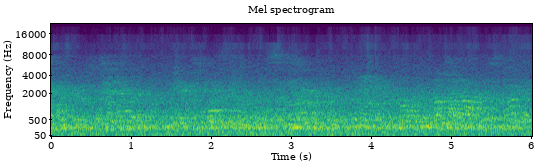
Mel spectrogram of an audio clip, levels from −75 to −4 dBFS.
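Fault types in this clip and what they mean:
Opus compression: tones throughout sound grainy and rough, likely Opus music mode near 24 kbps; the spectrogram stays filled to 20.1 kHz, speckled, not holed.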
